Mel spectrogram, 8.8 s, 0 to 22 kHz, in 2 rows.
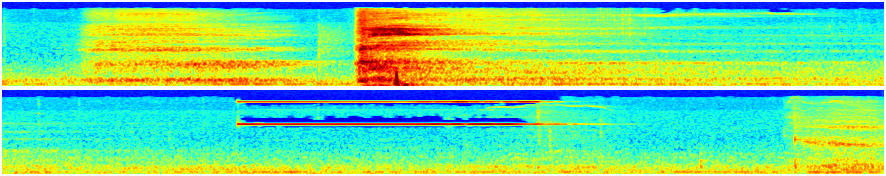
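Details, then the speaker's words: Man almost 57 with cystic fibrosis doing a weekly home lung function check on a Microlife PF100 handheld spirometer: deep breath in, sharp forceful blow out that tails off, then a steady high beep; first FEV1 reading 2.88. "let's do my PF tease together first we'll turn on the spirometer and wait for two beeps"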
